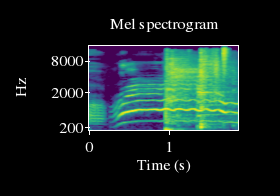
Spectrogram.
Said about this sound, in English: Lucy the Amazon parrot says no.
